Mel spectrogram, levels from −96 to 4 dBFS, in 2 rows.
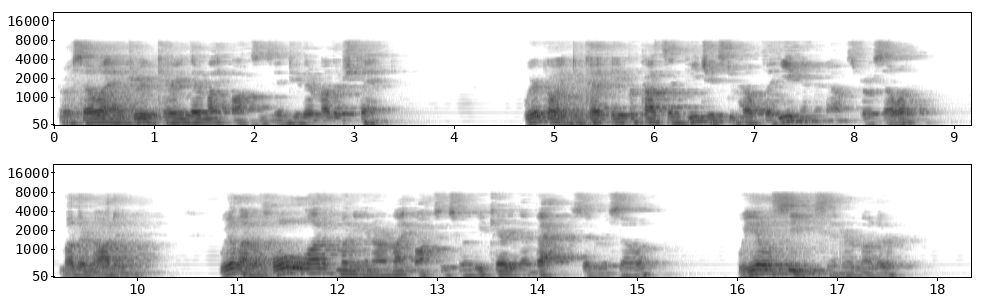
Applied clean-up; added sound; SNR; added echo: classical method WPE with log-MMSE.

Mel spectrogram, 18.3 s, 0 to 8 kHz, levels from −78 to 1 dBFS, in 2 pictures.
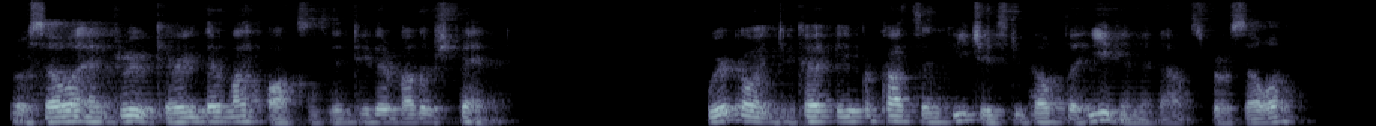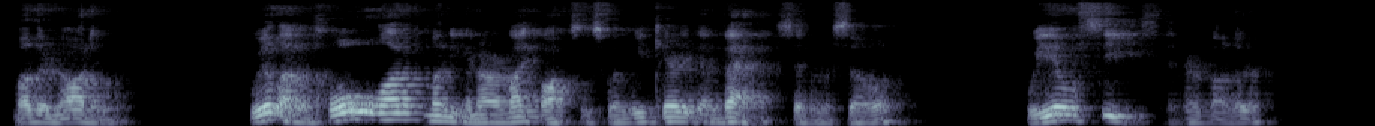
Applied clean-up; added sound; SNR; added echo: neural mask model DeepFilterNet 3.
